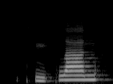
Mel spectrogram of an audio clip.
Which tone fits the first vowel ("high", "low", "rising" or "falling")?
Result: low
